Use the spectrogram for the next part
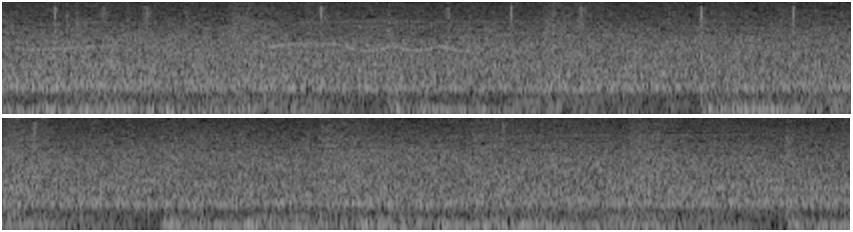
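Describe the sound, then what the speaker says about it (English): A packed stadium crowd roars continuously at a college football game, a dense, loud wall of cheering that holds steady throughout with no clear breaks. "This crowd, full throat, spreading the eardrums and letting them know it's going to be a long day."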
